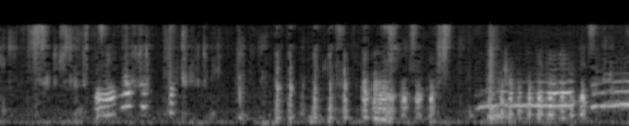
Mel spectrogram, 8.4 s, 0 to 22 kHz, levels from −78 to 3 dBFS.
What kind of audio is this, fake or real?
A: fake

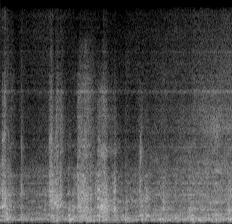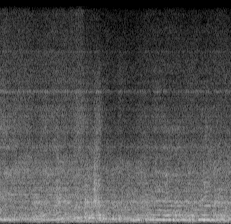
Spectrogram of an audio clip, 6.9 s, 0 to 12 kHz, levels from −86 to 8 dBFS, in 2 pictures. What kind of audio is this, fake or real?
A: fake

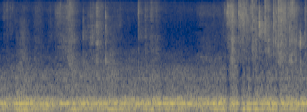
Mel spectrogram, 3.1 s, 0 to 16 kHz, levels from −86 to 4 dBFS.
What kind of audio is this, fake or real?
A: real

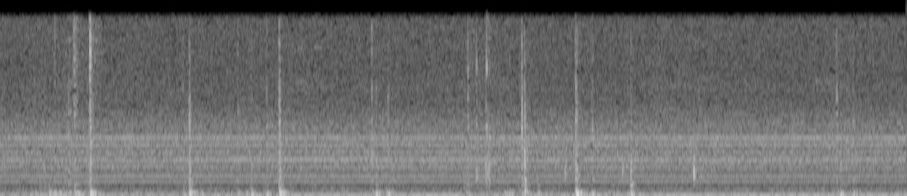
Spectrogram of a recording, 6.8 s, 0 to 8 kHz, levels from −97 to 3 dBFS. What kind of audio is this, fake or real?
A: real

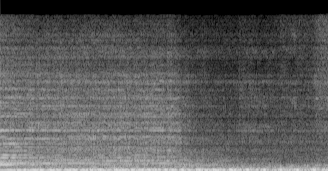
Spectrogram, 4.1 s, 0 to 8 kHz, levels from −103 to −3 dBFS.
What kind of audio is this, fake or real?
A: fake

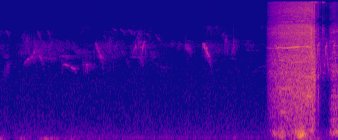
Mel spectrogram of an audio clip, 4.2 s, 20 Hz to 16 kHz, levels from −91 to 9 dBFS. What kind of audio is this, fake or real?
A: real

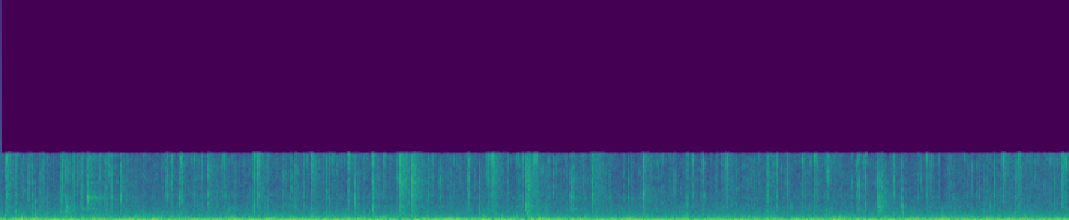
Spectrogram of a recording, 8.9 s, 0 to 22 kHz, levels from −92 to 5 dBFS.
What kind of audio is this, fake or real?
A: real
